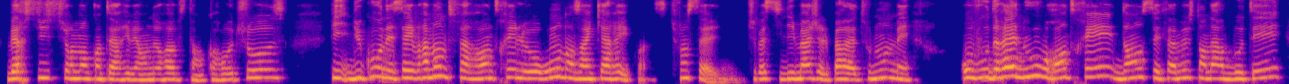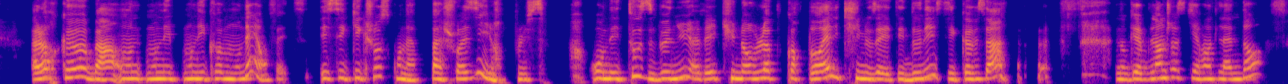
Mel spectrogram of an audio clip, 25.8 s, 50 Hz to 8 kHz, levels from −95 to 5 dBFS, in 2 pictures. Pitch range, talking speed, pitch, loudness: 225-270 Hz, 235 wpm, 240 Hz, -19 LUFS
